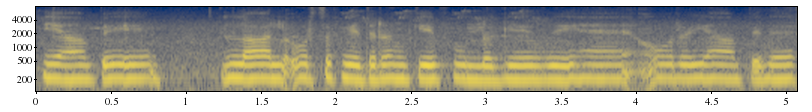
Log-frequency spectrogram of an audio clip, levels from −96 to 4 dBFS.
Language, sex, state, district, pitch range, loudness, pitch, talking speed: Hindi, female, Haryana, Jhajjar, 205-215 Hz, -14 LUFS, 210 Hz, 165 wpm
